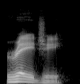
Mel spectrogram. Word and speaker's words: Leiji: And so this part wasn't subtitled, so I didn't know what was being said, but this is it pronounced Leiji? – Reiji. – Reiji, and Matsumoto. – I mean, it stylizes Leiji. It's one of those things that, so there's no R or L in Japanese, so it's kind of like a Reiji, but it's, you know, however you want to say it.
